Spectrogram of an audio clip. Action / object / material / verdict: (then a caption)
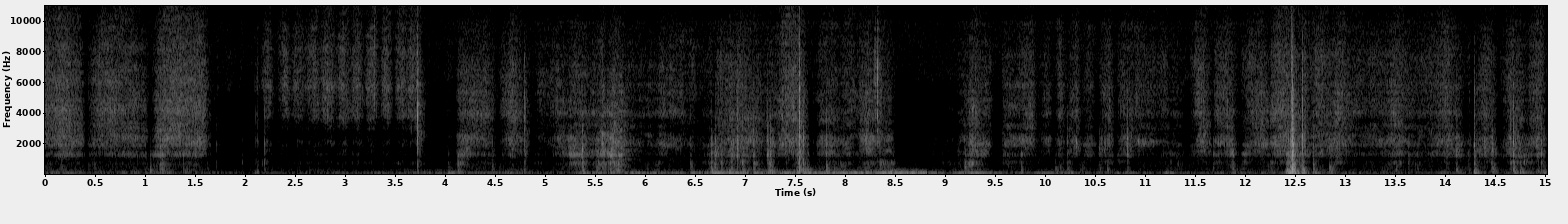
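scrape / paper notebook page / paper / none. A fingertip wrapped in a yellow paper strip rubs back and forth in a polishing motion across a hand-drawn shoe on a flat, roughly A5 sheet of gridded notebook paper, with everything made of paper. The result is a steady, bright, papery swishing broken by short pauses and occasional sharper scratchy strokes.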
